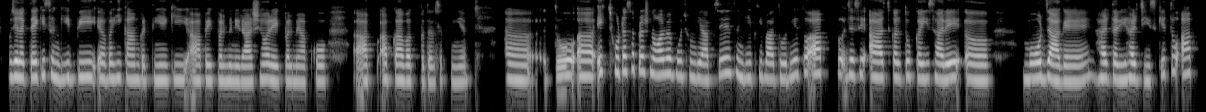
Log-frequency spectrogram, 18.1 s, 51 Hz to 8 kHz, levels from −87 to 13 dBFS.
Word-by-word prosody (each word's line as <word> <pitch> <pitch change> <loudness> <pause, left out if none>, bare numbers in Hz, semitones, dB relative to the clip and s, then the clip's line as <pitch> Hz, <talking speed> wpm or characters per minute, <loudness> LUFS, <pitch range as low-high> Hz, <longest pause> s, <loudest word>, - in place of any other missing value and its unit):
मुझे 250 +1 +7
लगता 245 0 +3
है 245 - +6
कि 270 +2 -3
संगीत 240 -4 0
भी 245 -1 +1
अ, - - +2
वही 230 +1 -1
काम 220 -1 -1
करती 215 +1 -4
हैं 215 0 0
कि 220 0 -3
आप 215 0 -1
एक 215 0 -2
पल 210 -1 -1
में 210 0 0
निराश 205 0 -1
हैं 225 - -1
और 225 - +2
एक 205 0 -1
पल 205 0 -1
में 205 0 -3
आपको 205 +1 -4 0.5
आप 215 0 -1
आपका 220 -1 +1
वक़्त 210 0 -3
बदल 195 0 -4
सकती 200 -1 -8
है। 200 - -4
अ, 220 -4 -3 0.4
तो 130 +1 +3
अ, 255 -1 +3
एक 315 - +1
छोटा-सा 320 +2 +1
प्रश्न 320 -1 0
और 275 0 +4
मैं 290 - +3
पूछूँगी 255 -2 -2
आपसे, 275 +8 -1
संगीत 245 -6 -3
की 255 - -6
बात 230 0 0
हो 230 - +1
रही 240 +3 -2
है 275 - 0
तो 310 - +2
आप 295 0 +1 0.3
जैसे 275 0 0 0.2
आजकल 245 0 +1
तो 255 - +1
कई 230 -1 +1
सारे 230 +1 +5
अ, 220 -3 +1 0.6
मोड्स 235 +2 +3
आ 220 -3 +7
गए 210 - +1
हैं, 215 +5 -3
हर 235 - +6
तरी 225 -2 +2
हर 230 - +5
चीज़ 220 -1 -6
के 280 - -5
तो 320 - -3 0.2
आप 300 0 -5
230 Hz, 210 wpm, -21 LUFS, 215-255 Hz, 0.6 s, मुझे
